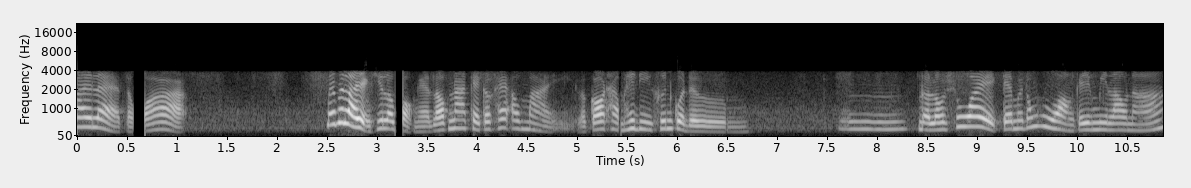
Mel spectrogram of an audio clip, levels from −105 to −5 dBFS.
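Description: At 0.56 s the speech drops into dead silence until 0.68 s, then again from 3.18 to 3.26 s, and briefly from 5.42 to 5.44 s. That's packet loss filled with silence: the receiver got nothing for those stretches and played silence. The gaps of 120, 80 and 20 ms all fit 20 ms packets, and each has hard edges against the narrowband telephone sound of the G.711 line.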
